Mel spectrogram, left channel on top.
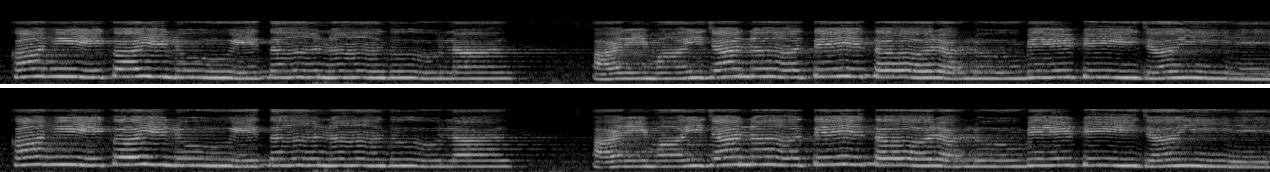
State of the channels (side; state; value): both; normal; correlation 0.61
